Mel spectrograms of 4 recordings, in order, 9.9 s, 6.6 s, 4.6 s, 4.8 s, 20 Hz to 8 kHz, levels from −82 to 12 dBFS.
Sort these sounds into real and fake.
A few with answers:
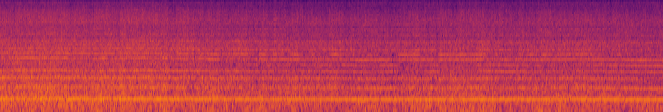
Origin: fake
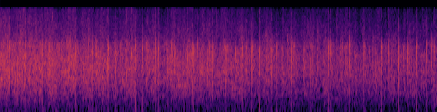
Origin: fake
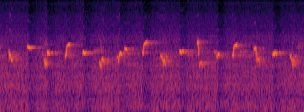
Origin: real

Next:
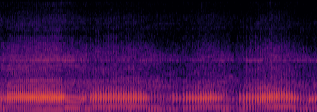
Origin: real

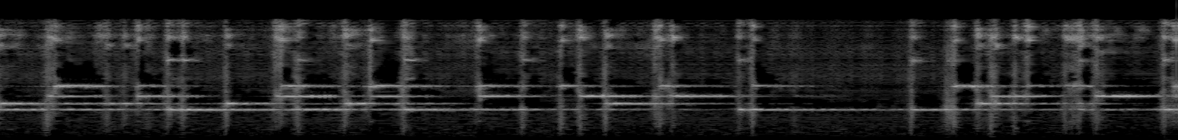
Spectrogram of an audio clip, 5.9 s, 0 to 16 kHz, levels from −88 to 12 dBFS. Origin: fake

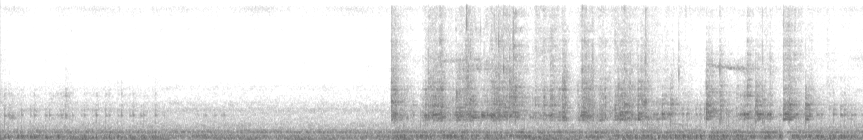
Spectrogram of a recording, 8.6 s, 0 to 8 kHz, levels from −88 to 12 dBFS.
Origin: fake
